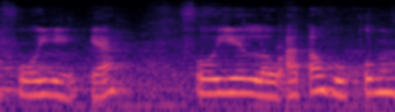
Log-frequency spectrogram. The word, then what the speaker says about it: Fourier: Ini bacanya Fourier ya, Fourier Law atau hukum Fourier.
